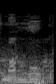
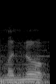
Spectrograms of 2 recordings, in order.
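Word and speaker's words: Mamook: The rite of succession, the means by which the autarch of Mamuk was chosen. The autarch of Manuk was chosen. Okay, so that's how you pronounce that.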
